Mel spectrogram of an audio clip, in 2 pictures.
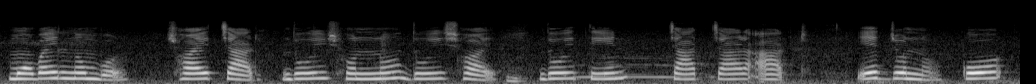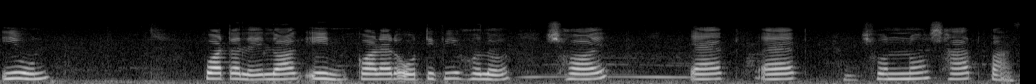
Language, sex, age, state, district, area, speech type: Bengali, female, 18-30, West Bengal, Birbhum, urban, read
